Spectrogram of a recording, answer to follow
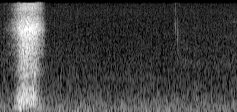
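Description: A man's short, sharp breath drawn in through the nose into a handheld microphone, heard once near the start.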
